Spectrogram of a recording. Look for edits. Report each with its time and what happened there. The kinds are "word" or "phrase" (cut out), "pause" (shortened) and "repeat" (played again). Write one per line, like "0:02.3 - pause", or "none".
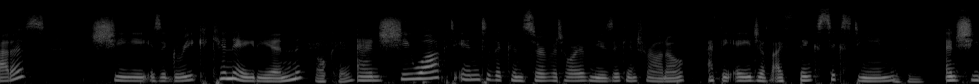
0:07.0 - pause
